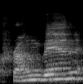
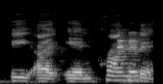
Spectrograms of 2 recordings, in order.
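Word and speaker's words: Khruangbin: I went to Krungbin. It's impossible to pronounce or spell. It's Khrungbin, but they're a band in Houston.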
